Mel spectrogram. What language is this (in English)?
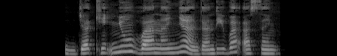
Huautla Mazatec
